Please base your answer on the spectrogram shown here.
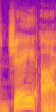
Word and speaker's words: ji: So whereas J-I would be Ji, Q-I would be Chi. Do you hear the difference?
